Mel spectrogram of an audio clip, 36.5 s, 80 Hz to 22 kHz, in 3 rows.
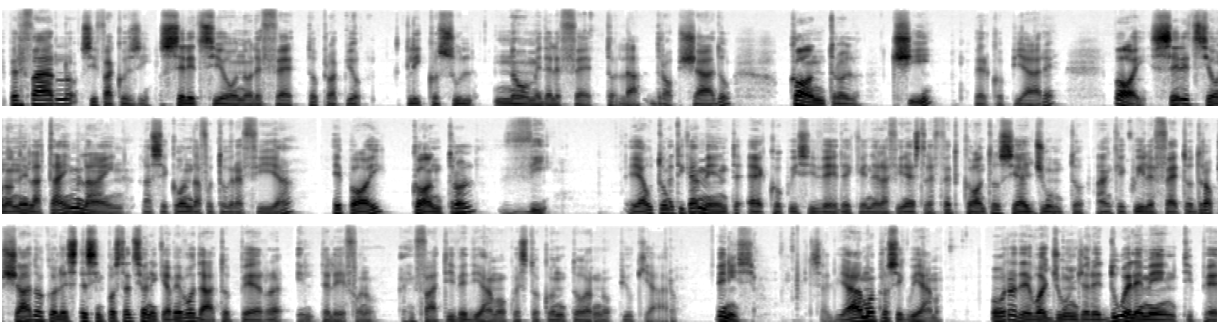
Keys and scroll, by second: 9.6 super+c, 18.2 super+v, 32.2 super+s, 33.8 super+Tab.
